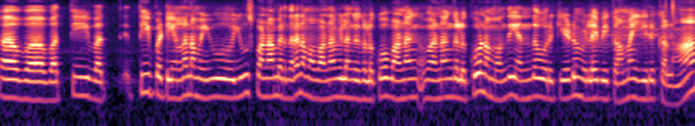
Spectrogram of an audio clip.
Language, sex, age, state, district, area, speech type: Tamil, male, 45-60, Tamil Nadu, Cuddalore, rural, spontaneous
